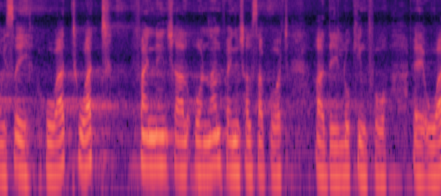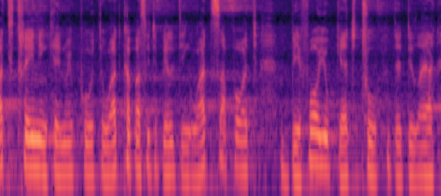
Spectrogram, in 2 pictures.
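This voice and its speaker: A man on a panel, answering questions about financing in a measured, explanatory way. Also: medium pitch. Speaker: development finance executive on a panel. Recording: echoey conference hall, faint noise.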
